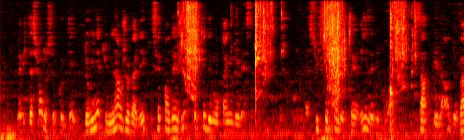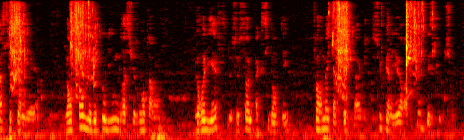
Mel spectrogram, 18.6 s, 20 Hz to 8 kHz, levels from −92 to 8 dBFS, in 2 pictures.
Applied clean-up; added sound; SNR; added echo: classical method log-MMSE.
